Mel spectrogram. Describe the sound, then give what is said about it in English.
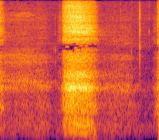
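A voice mimics a man's heavy panting, with one loud, breathy huff and the start of a second breath at the very end. The sound is airy, with no speech. “And he would be breathing very heavily.”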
